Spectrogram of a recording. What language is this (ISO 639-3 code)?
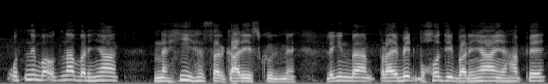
urd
